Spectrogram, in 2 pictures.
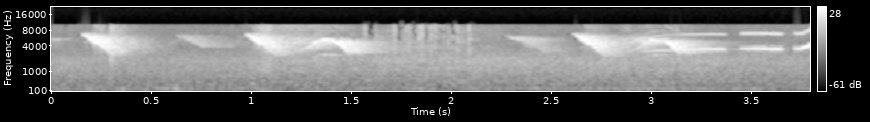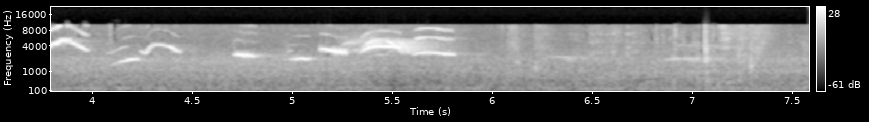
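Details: Oriental magpie-robin song: a few raspy, high downward sweeps, then a run of varied, clear whistled notes rising and falling, over steady background hiss.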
